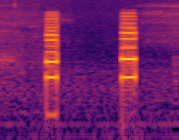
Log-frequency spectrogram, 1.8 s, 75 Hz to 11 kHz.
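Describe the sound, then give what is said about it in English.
Two telephone keypad tones dial a three-digit motel room extension on an automated direct-dial line: short, clear, evenly spaced beeps over a faint, steady line hum, with no talk. “If you know your party's 3-digit room number, please dial it now.”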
